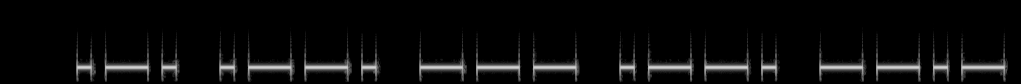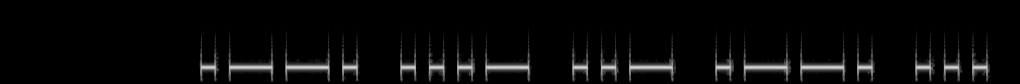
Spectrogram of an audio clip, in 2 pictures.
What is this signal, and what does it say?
Morse code, heard as a keyed tone, about 8 wpm, 800 Hz. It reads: RPOPQ PVUPS
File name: LEZIONI / 6 PKX0 / 6 P 8wpm 3025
